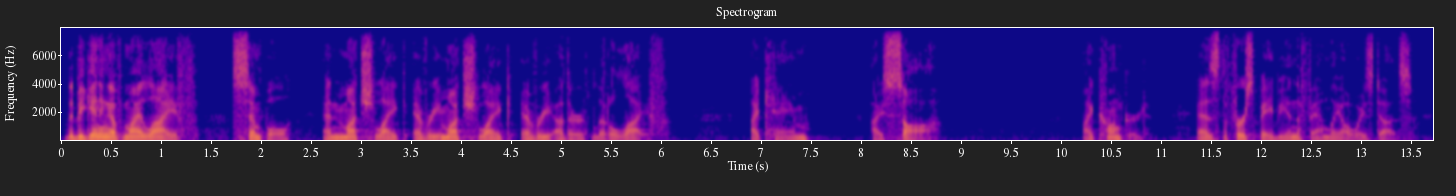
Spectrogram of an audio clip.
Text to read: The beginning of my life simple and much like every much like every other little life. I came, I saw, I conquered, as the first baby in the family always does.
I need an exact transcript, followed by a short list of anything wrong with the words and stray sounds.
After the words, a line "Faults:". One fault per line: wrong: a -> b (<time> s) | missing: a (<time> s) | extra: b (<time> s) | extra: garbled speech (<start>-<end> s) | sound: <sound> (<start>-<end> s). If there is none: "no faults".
The beginning of my life simple and much like every much like every other little life. I came, I saw, I conquered, as the first baby in the family always does.
Faults:
no faults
